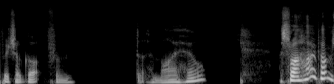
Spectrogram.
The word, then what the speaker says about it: Myhill: Myill. So I hope I'm pronouncing your surname correctly.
